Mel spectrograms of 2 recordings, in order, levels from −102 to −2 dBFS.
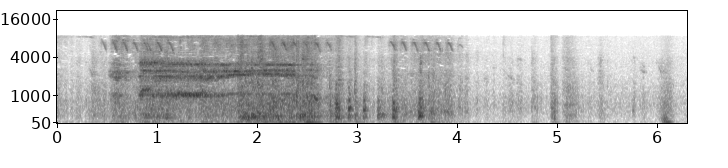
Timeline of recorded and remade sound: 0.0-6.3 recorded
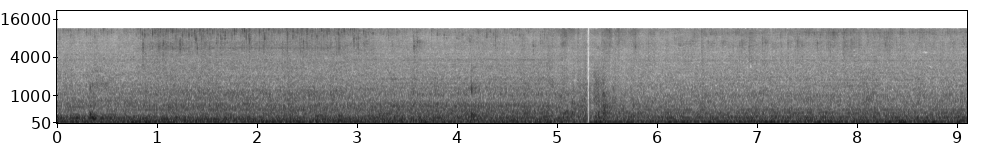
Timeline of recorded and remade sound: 0.0-4.9 recorded; 4.9-5.8 remade; 5.8-9.1 recorded

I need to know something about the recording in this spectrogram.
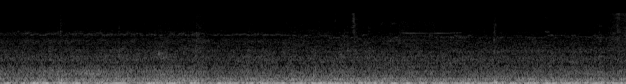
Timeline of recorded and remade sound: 0.0-6.3 recorded

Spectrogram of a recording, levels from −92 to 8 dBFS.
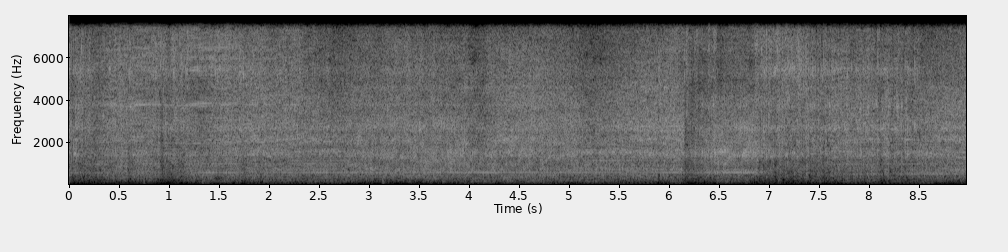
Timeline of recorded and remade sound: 0.0-2.8 recorded; 2.8-5.1 remade; 5.1-6.1 recorded; 6.1-7.4 remade; 7.4-9.0 recorded

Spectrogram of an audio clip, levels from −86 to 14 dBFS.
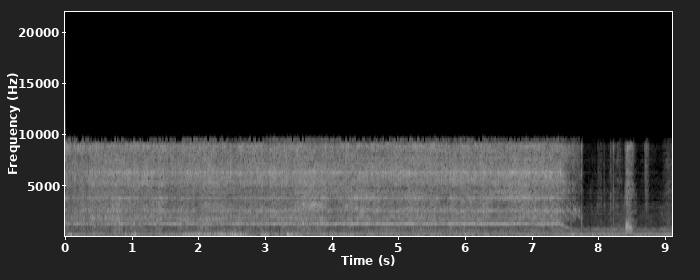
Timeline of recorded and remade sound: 0.0-9.1 remade

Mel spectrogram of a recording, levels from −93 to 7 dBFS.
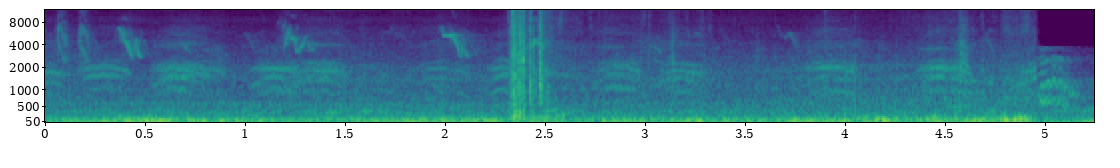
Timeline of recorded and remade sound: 0.0-5.2 recorded

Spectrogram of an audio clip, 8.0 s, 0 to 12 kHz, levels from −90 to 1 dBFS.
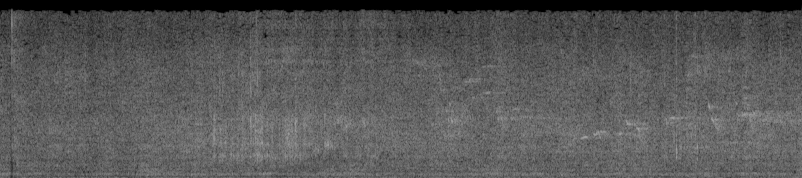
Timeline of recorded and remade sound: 0.0-2.6 recorded; 2.6-3.9 remade; 3.9-8.0 recorded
